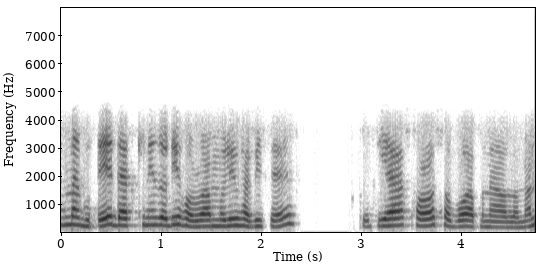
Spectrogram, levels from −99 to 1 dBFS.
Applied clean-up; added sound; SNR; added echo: none; none; none; none.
